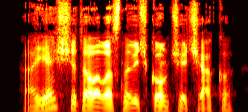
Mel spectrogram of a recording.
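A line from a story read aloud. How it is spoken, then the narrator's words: Soft. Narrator (Russian): мягко сказала Фрона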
